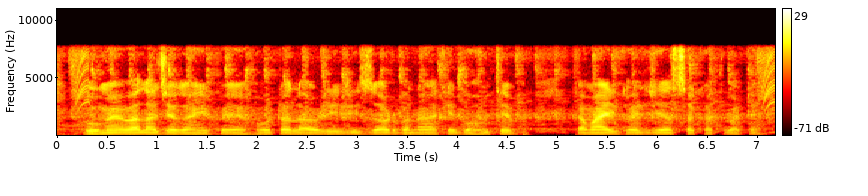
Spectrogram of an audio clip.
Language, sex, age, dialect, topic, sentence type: Bhojpuri, male, 18-24, Northern, banking, statement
